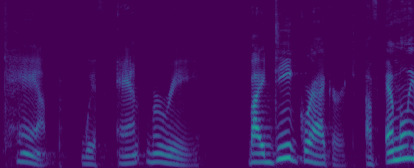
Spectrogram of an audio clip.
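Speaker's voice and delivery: plain reading voice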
